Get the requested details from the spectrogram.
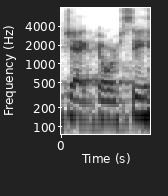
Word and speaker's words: Dorsey: Jack Darcy. Is that a Midwestern thing? I think it's Jack Dorsey.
